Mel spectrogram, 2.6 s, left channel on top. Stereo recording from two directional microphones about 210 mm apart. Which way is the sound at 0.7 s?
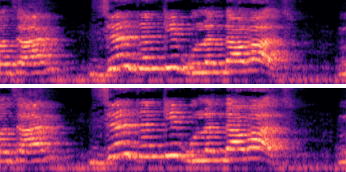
Centre (ahead or behind).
